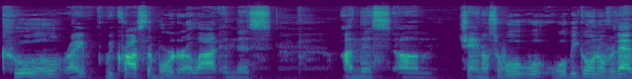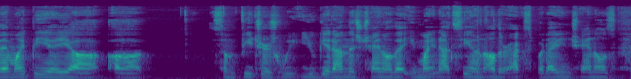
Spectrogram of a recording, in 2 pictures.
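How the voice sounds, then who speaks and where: The speaker has a Rochester accent. The pace is moderate. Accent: Rochester, New York. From Rochester, New York, US. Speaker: van expediter, vlogger. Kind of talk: casual vlog monologue. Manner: halting, many fillers.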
